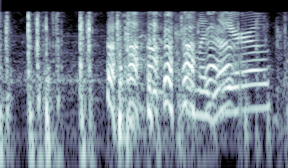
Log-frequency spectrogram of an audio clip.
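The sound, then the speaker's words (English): Quick, crisp clicks of typing on a computer keyboard fill the first second, then a voice comes in, with keystrokes still tapping faintly beneath it. “I'm typing on this computer right now.”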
